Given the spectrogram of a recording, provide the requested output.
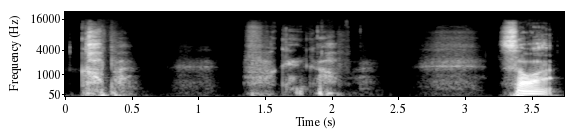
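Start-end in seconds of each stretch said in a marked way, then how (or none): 0.1-2.1 unvoiced whisper, realising she's police; whispered curse. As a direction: hiss it under your breath, bitter. Silent suspicious thought.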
